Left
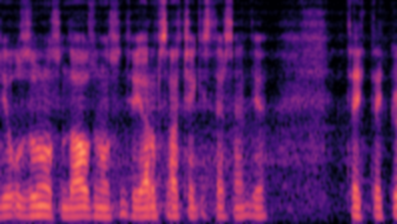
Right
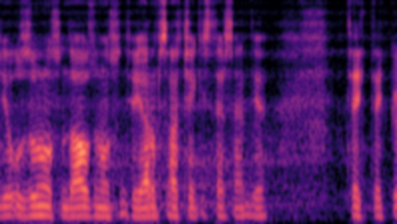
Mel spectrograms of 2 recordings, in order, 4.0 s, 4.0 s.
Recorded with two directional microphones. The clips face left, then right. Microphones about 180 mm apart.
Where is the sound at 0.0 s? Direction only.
20° left (ahead or behind).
